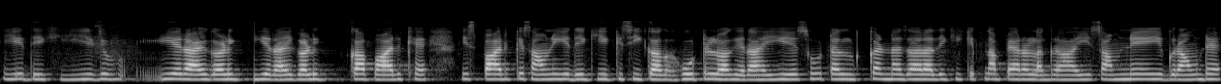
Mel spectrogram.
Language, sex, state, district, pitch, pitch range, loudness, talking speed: Hindi, female, Chhattisgarh, Raigarh, 235 Hz, 230-240 Hz, -20 LUFS, 185 wpm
